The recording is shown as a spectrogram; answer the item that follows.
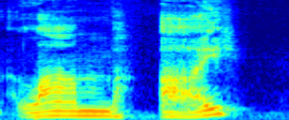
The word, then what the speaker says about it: Lambay: But Lambay is an Old Norse name, Lamb-ai, meaning the island of the lambs.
